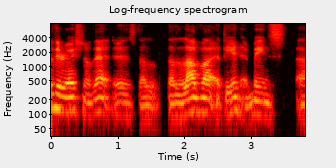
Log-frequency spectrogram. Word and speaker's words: lava: So lava, you can emphasize the last word, or you can emphasize the second to last.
